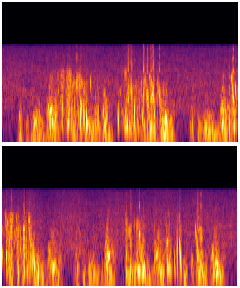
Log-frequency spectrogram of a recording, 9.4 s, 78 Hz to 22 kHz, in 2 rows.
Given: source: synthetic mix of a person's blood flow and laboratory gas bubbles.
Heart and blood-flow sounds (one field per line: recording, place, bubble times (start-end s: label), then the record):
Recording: Doppler ultrasound of blood flow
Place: precordium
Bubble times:
1.02-1.81 s: bubbles
1.85-1.94 s: bubbles
2.29-3.21 s: bubbles
4.52-5.44 s: bubbles
7.17-7.62 s: bubbles
7.75-7.82 s: bubbles
7.97-8.33 s: bubbles
8.55-8.77 s: bubbles
From the record:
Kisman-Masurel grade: 333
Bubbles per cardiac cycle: rolling drumbeat, 9 or more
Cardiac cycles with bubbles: 50 to 99%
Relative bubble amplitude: loud (0.450 to 0.775)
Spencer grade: 3 (all of the cardiac periods contain showers or single bubble signals, but not dominating or overriding the cardiac motion signals)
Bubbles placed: only in the low amplitude regions of the cardiac cycle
